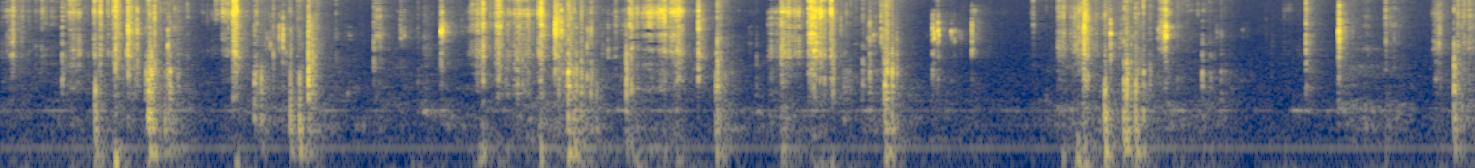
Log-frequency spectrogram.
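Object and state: Soap bar shaved with a knife.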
